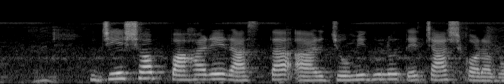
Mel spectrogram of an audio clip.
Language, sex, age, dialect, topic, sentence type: Bengali, female, 18-24, Northern/Varendri, agriculture, statement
